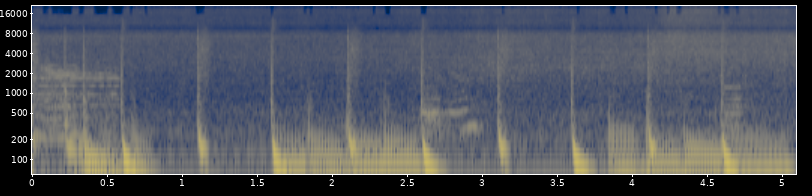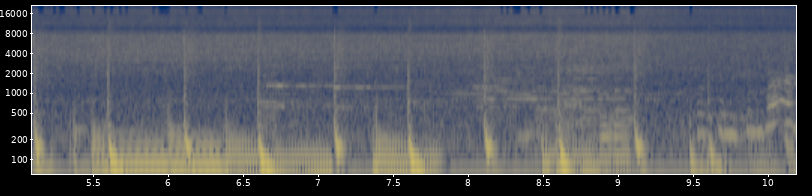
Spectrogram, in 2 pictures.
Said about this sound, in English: Cooking some burgers.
